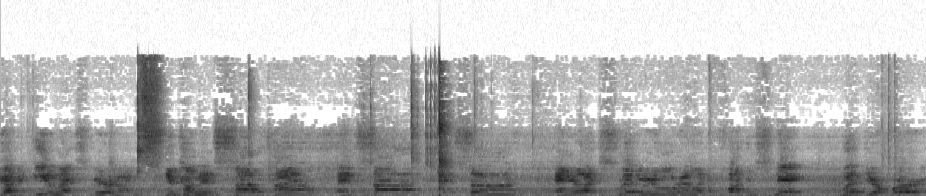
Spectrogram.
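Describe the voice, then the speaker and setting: A man with an American accent shouts loudly at a moderate pace in an extremely high, monotone, flat voice. Noticeable background noise and audible room echo are present. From Los Angeles, US. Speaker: street preacher. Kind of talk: heated street argument. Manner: yelling.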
